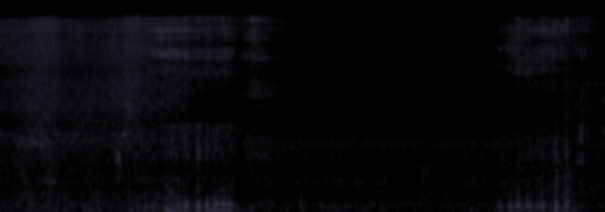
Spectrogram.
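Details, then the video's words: Riri, a pet puppy, snoring while asleep: two low, rasping snore breaths about three seconds apart, near two and five seconds, with quiet breathing between and soft background hiss. "리리 코골이"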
